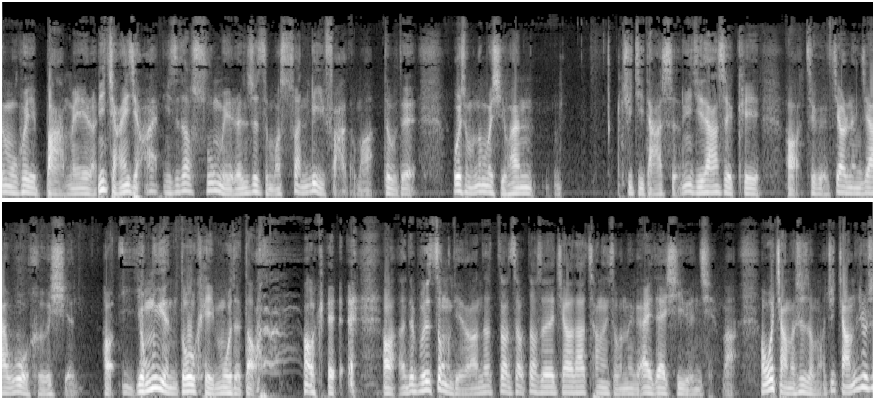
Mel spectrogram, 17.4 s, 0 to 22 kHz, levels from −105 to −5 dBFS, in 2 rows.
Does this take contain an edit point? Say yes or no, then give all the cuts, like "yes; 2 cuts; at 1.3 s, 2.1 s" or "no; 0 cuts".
yes; 2 cuts; at 0.9 s, 4.4 s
